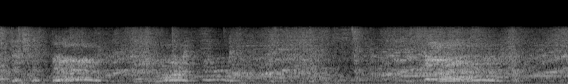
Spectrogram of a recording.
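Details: Fox Terrier named Russell chasing a radio-controlled SUV; a series of short, tonal whining and growling sounds rising and falling over steady broadband rumble.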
